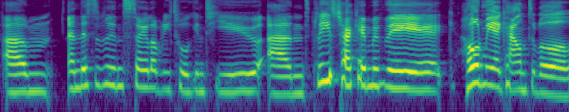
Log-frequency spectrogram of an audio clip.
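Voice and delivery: normal talking voice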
